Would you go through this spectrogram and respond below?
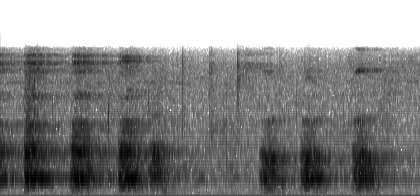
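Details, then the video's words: A male howler monkey on Barro Colorado Island, Panama, gives hoarse, barking alarm calls in quick series, about two per second, in response to a stuffed jaguar. "Howler Monkey Alarm Call"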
